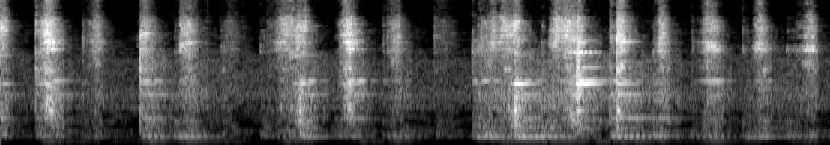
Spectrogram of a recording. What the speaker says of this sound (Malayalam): എല്ലാം കൂടെ ചേർത്ത് നമുക്കൊന്ന് ഇളക്കാം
